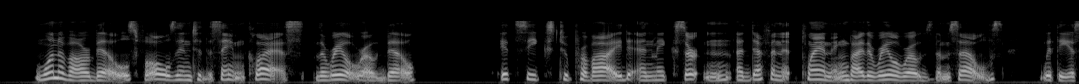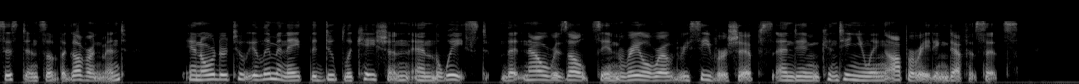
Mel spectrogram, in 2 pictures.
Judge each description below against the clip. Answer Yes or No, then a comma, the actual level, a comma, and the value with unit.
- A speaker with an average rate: No, slow, 125 wpm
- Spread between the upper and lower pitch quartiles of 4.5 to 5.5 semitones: No, average, 3.2 semitones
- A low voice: No, high, 205 Hz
